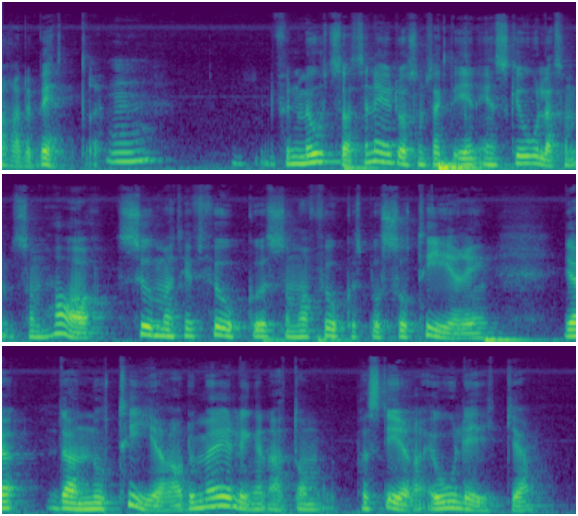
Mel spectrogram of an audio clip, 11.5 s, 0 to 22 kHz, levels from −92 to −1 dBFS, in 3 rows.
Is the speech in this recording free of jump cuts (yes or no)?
yes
